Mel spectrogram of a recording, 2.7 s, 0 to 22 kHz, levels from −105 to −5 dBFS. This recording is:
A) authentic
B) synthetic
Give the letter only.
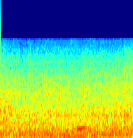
A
